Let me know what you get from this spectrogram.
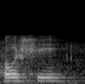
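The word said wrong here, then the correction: Khosi: How is it pronounced? – Kosi Kutama.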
